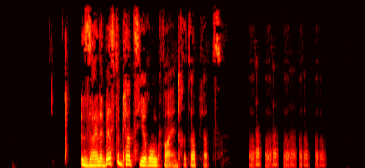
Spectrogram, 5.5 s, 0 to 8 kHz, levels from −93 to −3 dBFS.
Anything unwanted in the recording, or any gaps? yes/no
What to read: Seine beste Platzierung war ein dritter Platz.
yes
